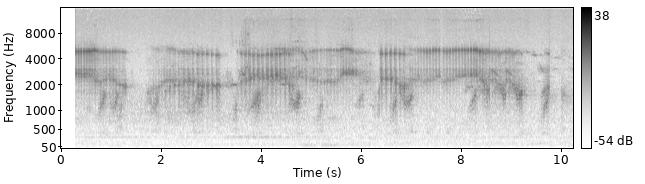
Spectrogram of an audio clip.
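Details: Frogs croak in a dense chorus, overlapping rattling trills and repeated pulsed croaks forming a continuous wall of sound, with brief dips in loudness and a faint low hum underneath.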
